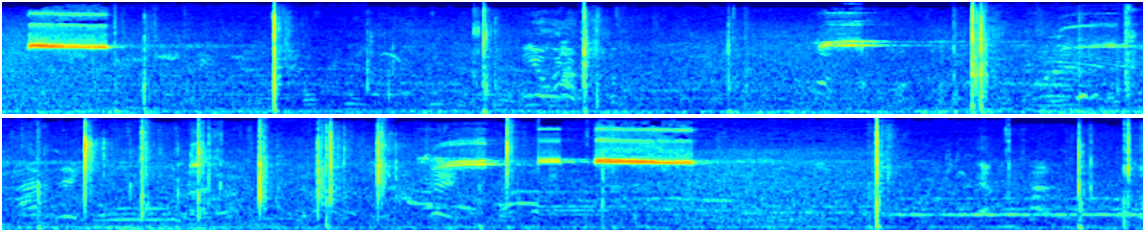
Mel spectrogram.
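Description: A beach volleyball rally: the referee's whistle blows briefly for the serve, then sharp hits of the ball on players' hands and arms, with players' calls in between. A second short whistle about eleven seconds in ends the point.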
